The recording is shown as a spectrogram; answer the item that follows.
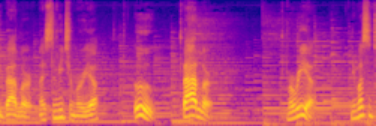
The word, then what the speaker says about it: Maria: Her name is written, of course, is pronounced Maria.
